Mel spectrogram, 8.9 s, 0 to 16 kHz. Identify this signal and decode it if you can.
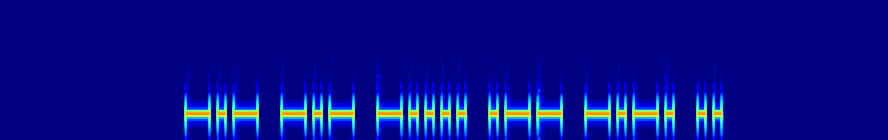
Morse code, heard as a keyed tone, about 15 wpm, 700 Hz. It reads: KK6WCI
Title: USA Call Signs - 6 Characters - Repeated 2x - 15wpm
